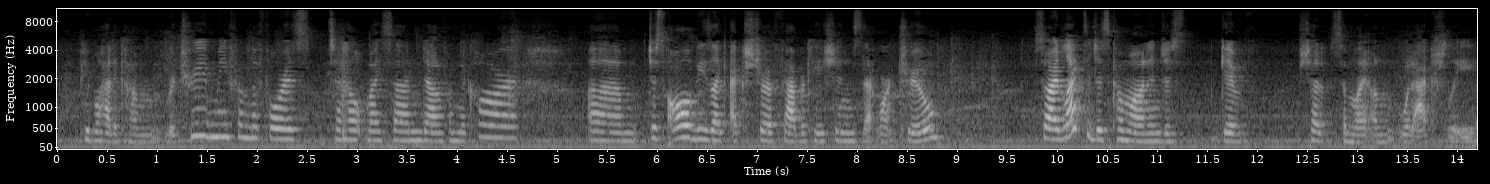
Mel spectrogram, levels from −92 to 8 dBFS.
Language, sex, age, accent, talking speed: English, female, 20-39, American, 180 wpm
